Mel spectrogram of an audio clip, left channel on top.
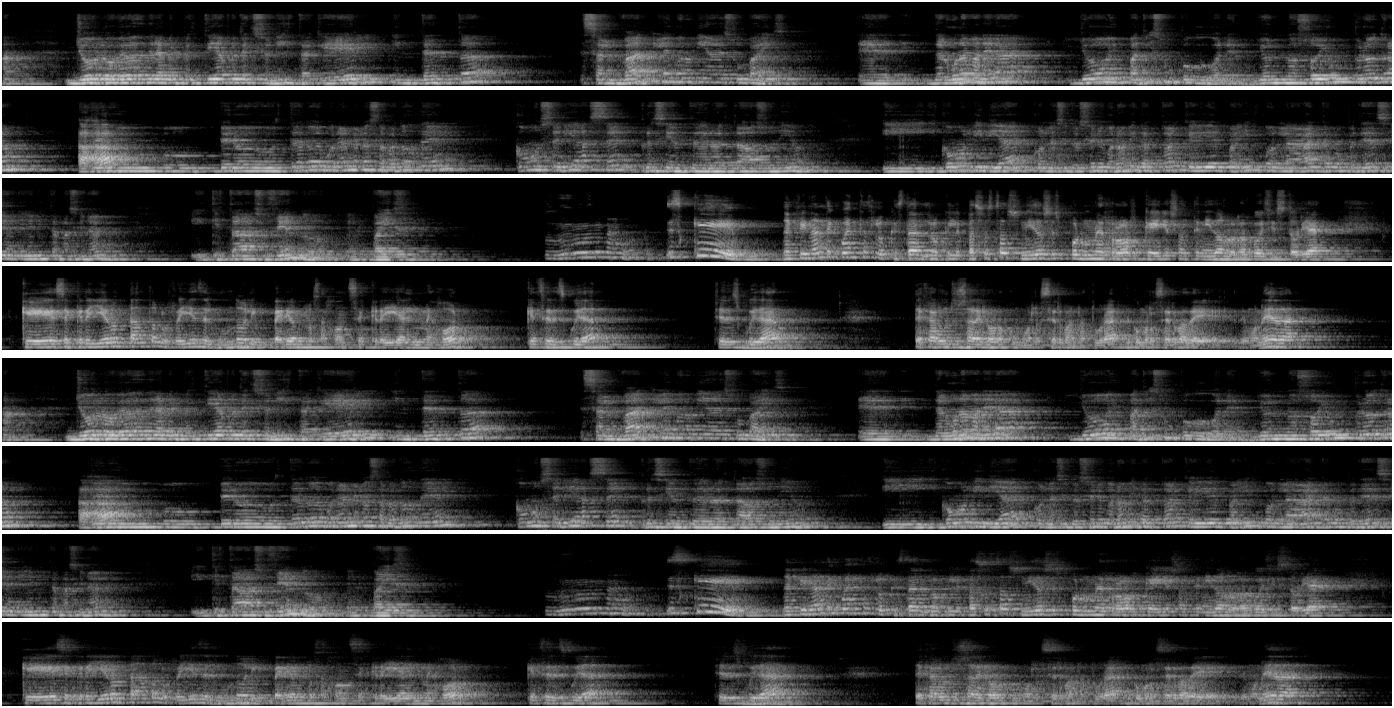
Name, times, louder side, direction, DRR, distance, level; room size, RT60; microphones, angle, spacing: voice 1, 0.0-4.8 5.8-7.8 8.6-10.2 10.6-14.1 14.8-18.4 19.0-21.9 22.7-28.9 29.7-31.9 49.1-49.3, left 1 dB, 5° right, -4 dB, 1.5 m, -23 dB
voice 2, 14.7-15.1 33.2-34.2 34.4-41.5 41.9-46.4 47.0-47.8 48.8-49.6 50.2-50.3 50.8-54.6, left 3 dB, 70° left, 5 dB, 0.6 m, -22 dB
11.0 x 5.2 x 3.3 m, 1.3 s
head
